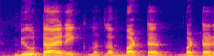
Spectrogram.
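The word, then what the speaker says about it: butyric: ब्यूटायर है तो एक एसिड लग गया ब्यूटायरिक एसिड, बटरिक एसिड नहीं, ब्यूटायरिक एसिड।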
